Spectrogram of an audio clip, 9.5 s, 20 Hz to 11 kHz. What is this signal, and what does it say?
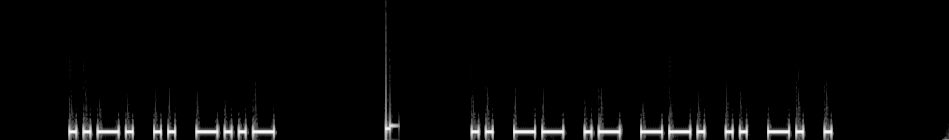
Morse code, heard as a keyed tone, about 17 wpm, 700 Hz. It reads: FIX IMAGINE
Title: Sentences from Top 1400 Words - New Word Drill - 17wpm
